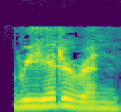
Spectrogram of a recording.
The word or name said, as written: reiterant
